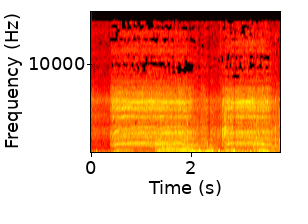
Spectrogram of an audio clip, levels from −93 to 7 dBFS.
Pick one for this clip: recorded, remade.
recorded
